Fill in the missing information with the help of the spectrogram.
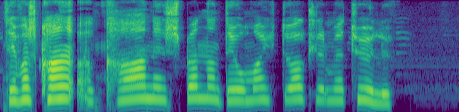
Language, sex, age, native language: Icelandic, male, 12, Icelandic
